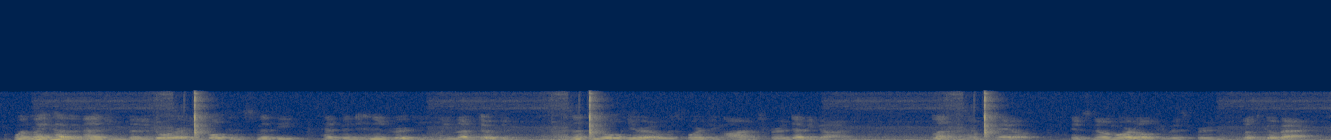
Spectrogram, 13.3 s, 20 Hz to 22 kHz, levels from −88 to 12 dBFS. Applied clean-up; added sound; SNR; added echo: none; Fire; 7 dB; reverberation time 0.6 s.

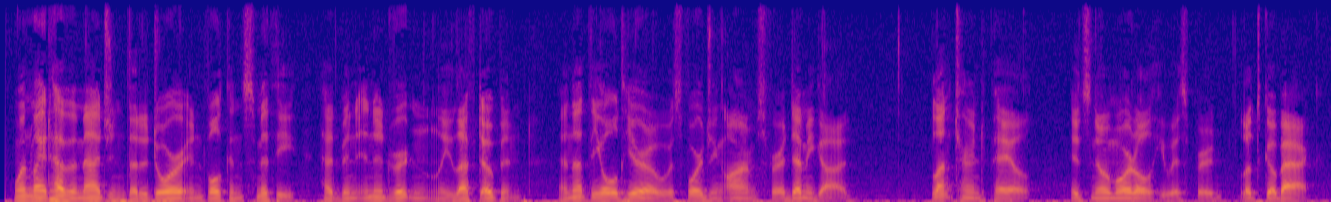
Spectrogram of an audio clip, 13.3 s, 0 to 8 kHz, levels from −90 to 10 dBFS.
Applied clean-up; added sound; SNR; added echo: none; none; none; none.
